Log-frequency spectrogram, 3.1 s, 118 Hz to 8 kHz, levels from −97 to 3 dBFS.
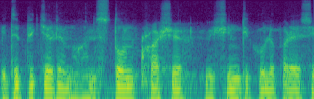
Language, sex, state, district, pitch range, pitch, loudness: Nagamese, male, Nagaland, Kohima, 90-100 Hz, 95 Hz, -18 LUFS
